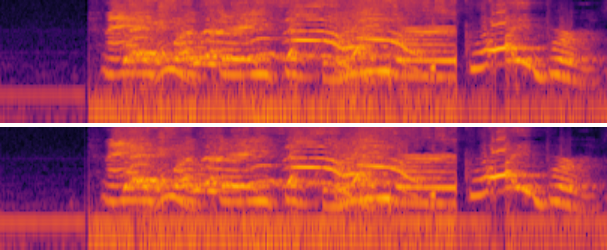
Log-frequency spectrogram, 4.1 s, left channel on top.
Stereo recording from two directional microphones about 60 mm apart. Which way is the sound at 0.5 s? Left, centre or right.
Centre.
